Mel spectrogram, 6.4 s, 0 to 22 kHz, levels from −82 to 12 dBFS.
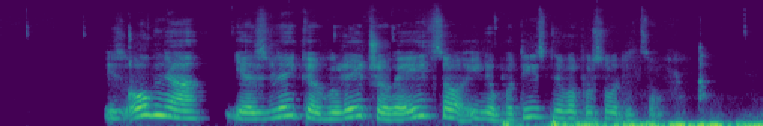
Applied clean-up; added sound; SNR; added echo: neural mask model Resemble Enhance denoiser.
